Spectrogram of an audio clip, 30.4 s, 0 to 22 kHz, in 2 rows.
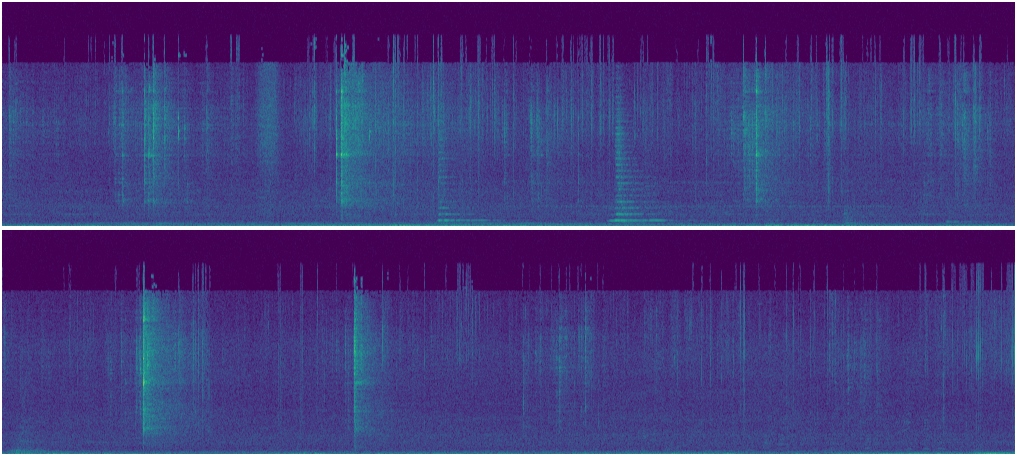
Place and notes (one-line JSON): {"title": "Binckhorst, Laak, The Netherlands - field recording workshop", "date": "2012-05-21 12:30:00", "description": "recording cars sounds and the sounds near the fence.", "latitude": "52.07", "longitude": "4.33", "altitude": "1", "timezone": "Europe/Amsterdam"}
